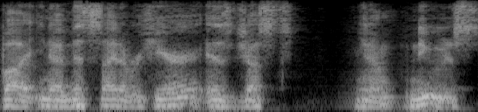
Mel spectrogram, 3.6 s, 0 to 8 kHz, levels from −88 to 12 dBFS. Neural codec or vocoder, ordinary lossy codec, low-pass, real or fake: vocoder, 24 kHz, 100 mel bands, Vocos; Opus, 24 kbps; 7.2 kHz; fake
